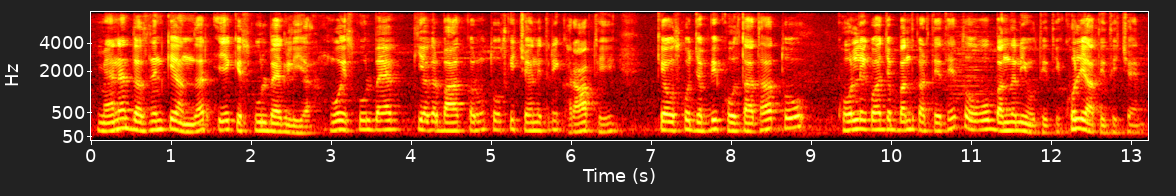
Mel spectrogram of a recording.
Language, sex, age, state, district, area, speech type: Hindi, male, 18-30, Rajasthan, Jaipur, urban, spontaneous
